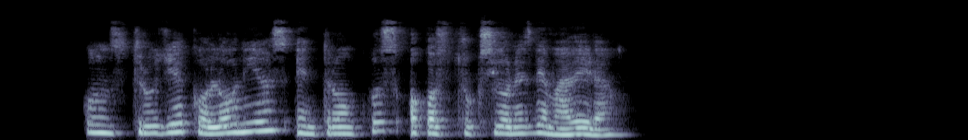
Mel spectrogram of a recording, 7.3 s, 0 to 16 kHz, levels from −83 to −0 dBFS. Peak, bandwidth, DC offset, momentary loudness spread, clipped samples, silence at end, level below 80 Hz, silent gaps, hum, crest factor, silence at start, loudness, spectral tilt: -8 dBFS; 9.4 kHz; under 0.1%; 7 LU; under 0.1%; 2.55 s; -70 dBFS; none; none; 18 dB; 0.65 s; -24 LUFS; -6 dB/octave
